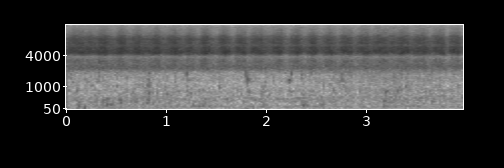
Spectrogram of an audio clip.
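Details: Short stretch of crickets calling at a bay on Korčula: an intense shrill buzz beating in rapid regular pulses, roughly three per second, over a quiet low background.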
